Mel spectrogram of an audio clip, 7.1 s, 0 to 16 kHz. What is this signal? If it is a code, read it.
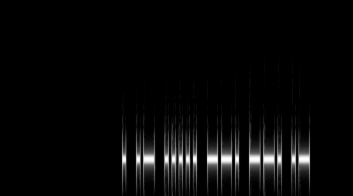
Morse code, heard as a keyed tone, about 17 wpm, 700 Hz. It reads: EA5GGA
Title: DXCC-100 Call Signs - 6 Characters - Repeated 3x - 17wpm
